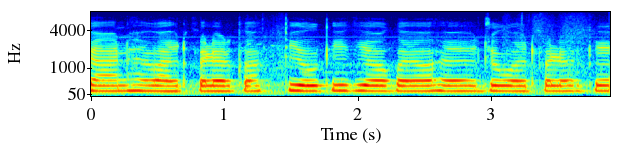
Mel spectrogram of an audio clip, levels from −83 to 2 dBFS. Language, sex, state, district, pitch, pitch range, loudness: Hindi, female, Bihar, West Champaran, 190 Hz, 185-195 Hz, -13 LUFS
